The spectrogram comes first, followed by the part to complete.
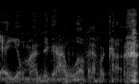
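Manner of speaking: very low, hushed, muttered goon voice. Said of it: "[name] doesn't sound like that".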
